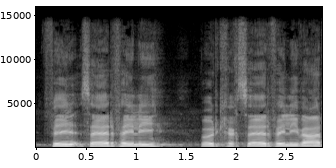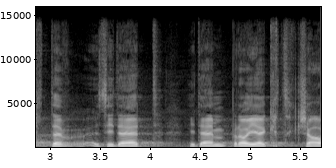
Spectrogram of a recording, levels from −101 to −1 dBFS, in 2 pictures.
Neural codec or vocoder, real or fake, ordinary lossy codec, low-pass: none; real; none; 14.4 kHz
